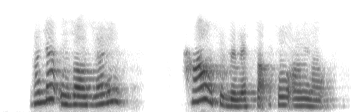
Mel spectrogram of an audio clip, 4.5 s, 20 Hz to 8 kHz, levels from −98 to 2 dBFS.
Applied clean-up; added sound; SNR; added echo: neural mask model Resemble Enhance denoiser.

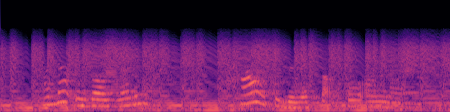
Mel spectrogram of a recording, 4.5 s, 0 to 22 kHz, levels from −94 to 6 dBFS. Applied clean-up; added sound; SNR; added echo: none; Electric guitar; 1 dB; none.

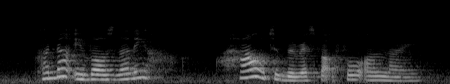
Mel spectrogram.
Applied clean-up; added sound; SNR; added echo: none; none; none; none.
